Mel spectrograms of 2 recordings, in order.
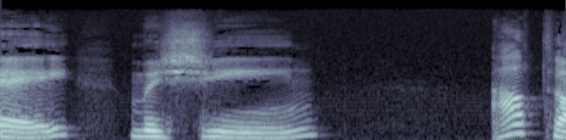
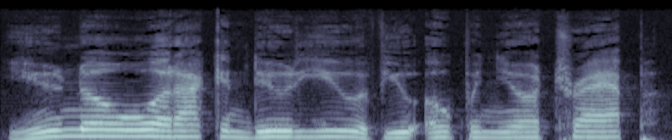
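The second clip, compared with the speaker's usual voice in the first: higher, sneering threat; scornful threat; 7 semitones higher than usual. Acted. Curly's wife threatens Crooks, with scorn. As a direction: taunt him with contempt. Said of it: "in scorn".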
